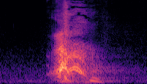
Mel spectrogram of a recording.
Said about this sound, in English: Good thing I had a microphone on, right? That's what you can hear, I'm sneezing.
